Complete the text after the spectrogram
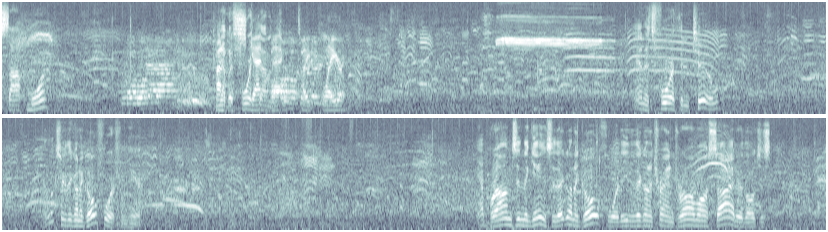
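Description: Men on the sidelines talk and call out outdoors.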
